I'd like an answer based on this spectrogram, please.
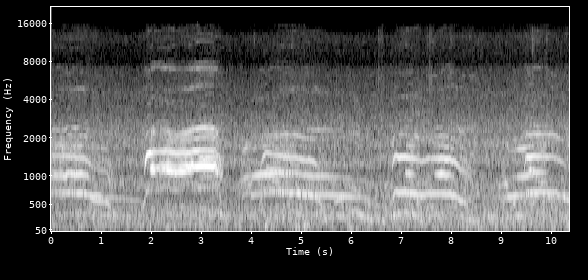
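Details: Domestic cats in a fight, producing a series of long level yowls with rich overtones, each held a second or more and ending in a downward slide, separated by short pauses.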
